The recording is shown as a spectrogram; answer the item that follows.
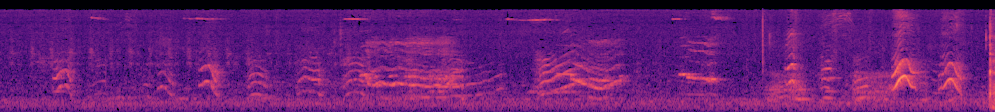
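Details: Female Border Collie cross puppy, third of the litter, sire a Border Collie and dam of unknown breed, indoors, giving a series of thin, high whines that rise and fall, some short and some wavering, growing louder toward the end.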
